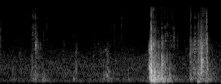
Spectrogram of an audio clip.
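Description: A single solid thunk from a 2011 Toyota 4Runner's door about one and a half seconds in, after a quiet stretch.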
